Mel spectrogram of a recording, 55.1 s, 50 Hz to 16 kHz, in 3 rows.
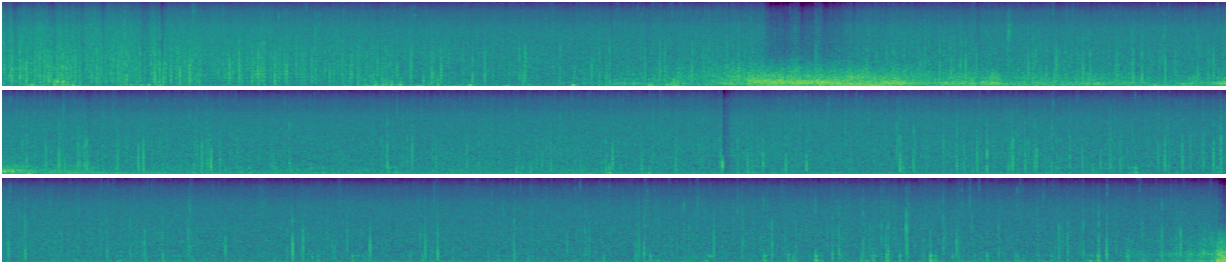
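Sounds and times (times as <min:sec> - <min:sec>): heavy rain in a forest: 0:00.0 - 0:55.0
thunder rumble: 0:00.3 - 0:03.6, 0:05.1 - 0:23.6, 0:50.8 - 0:55.0.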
